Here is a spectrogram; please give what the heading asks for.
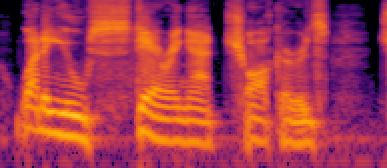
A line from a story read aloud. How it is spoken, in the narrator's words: Jeff snarled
